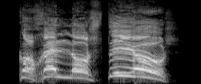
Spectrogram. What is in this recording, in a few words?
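battle cry, Spanish; Demoman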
